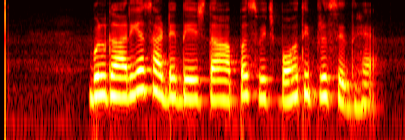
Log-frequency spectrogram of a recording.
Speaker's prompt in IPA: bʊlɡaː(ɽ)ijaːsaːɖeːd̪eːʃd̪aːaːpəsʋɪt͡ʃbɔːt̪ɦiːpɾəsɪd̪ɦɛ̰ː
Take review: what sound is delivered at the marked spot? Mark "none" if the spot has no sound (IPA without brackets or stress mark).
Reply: ɾ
